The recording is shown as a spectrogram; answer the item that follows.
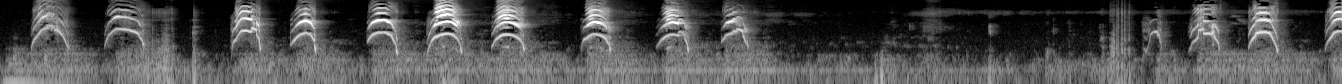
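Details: Newborn kitten taken away from its mother, crying with high arched meows in a quick irregular series, a pause of several seconds, then a few softer cries resuming; quiet room background.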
